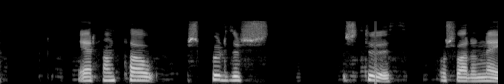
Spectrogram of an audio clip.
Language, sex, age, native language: Icelandic, female, 13, Icelandic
